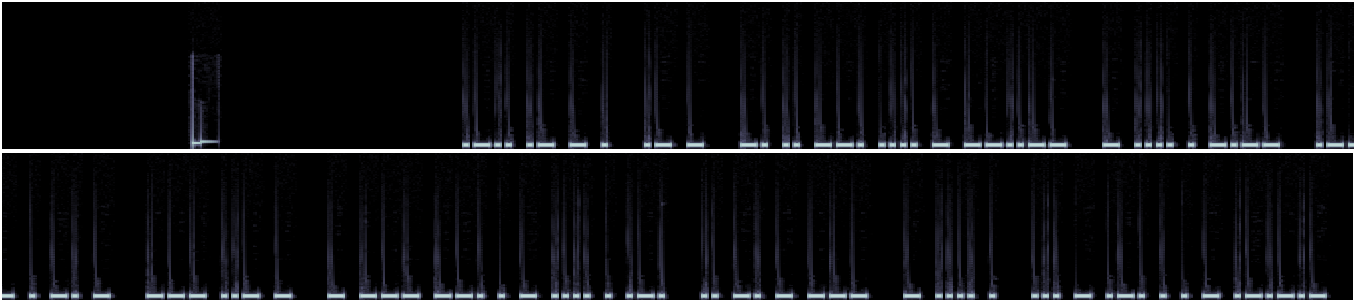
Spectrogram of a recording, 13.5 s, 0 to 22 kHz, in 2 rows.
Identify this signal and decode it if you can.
Morse code, heard as a keyed tone, about 41 wpm, 700 Hz. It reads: LATE AT NIGHT, THEY WENT OUT TOGETHER INTO THE STREET.
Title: Sentences from Top 1000 Words - Review Part 3 - 45wpm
